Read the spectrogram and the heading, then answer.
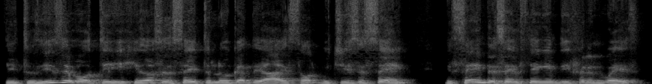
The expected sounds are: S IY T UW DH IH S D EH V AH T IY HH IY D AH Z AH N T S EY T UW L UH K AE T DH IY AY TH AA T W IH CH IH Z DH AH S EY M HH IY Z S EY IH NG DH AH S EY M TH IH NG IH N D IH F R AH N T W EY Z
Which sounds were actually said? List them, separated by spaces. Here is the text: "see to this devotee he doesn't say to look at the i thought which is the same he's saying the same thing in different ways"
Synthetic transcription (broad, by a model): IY T UW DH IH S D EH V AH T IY HH IY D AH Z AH N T S EY T UW L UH K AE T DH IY AY S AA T W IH CH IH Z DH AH S EY M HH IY S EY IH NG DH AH S EY M TH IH NG IH N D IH F R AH N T W EY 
